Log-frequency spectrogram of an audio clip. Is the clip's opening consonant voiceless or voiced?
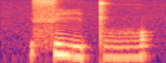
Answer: voiceless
